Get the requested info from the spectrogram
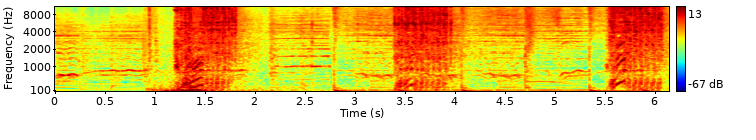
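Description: Pneumatic impact wrench on the wheel bolts of a car wheel, running in three short bursts: about a second in, in the middle, and near the end. Background music with a steady beat plays throughout.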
